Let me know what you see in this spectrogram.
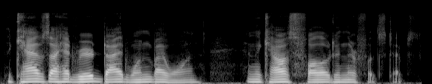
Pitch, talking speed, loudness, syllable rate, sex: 110 Hz, 220 wpm, -17 LUFS, 6.4 syllables/s, male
